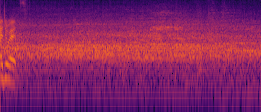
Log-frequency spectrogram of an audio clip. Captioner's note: attendees cheering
